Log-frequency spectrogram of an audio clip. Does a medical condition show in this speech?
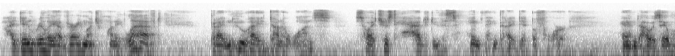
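Yes: spasmodic dysphonia; vocal cords break open when speaking, breathy on certain syllables, can still communicate and be heard.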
